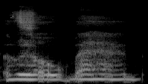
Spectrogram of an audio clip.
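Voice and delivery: put-on slow wheezing old man; wheezy voice. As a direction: wheeze out the words. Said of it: "It just sounds like you're wheezing".

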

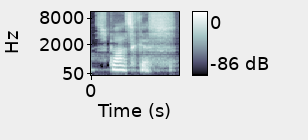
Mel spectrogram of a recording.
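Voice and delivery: slow, hushed whisper; drawn-out stage whisper. Acted. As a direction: breathe the name out slowly as a whisper. Whispers the name after a pause.

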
